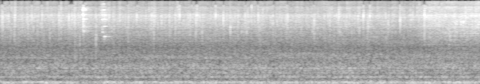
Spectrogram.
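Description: Ginger hisses and sizzles steadily in hot oil in a frying pan while lentil dal with winter vegetables is cooked, a close, continuous crackling fry with no talk.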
